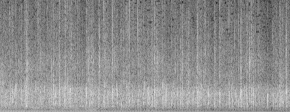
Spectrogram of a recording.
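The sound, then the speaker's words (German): Steady studio audience applause, a dense wash of many hands clapping at once that holds an even, fairly loud level throughout, with no voices on top. “Kriegst du das deinen Applaus?”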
